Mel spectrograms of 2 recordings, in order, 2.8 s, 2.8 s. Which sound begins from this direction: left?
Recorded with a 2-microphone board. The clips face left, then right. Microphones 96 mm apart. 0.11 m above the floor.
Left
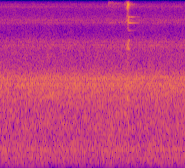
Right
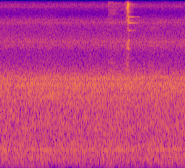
Cutlery clinking, at 1.6 s.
